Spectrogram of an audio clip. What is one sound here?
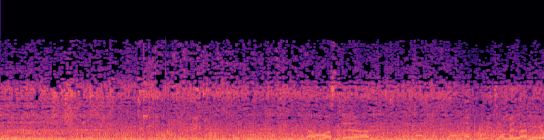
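Wind rumbles loudly against a moving motorbike.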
